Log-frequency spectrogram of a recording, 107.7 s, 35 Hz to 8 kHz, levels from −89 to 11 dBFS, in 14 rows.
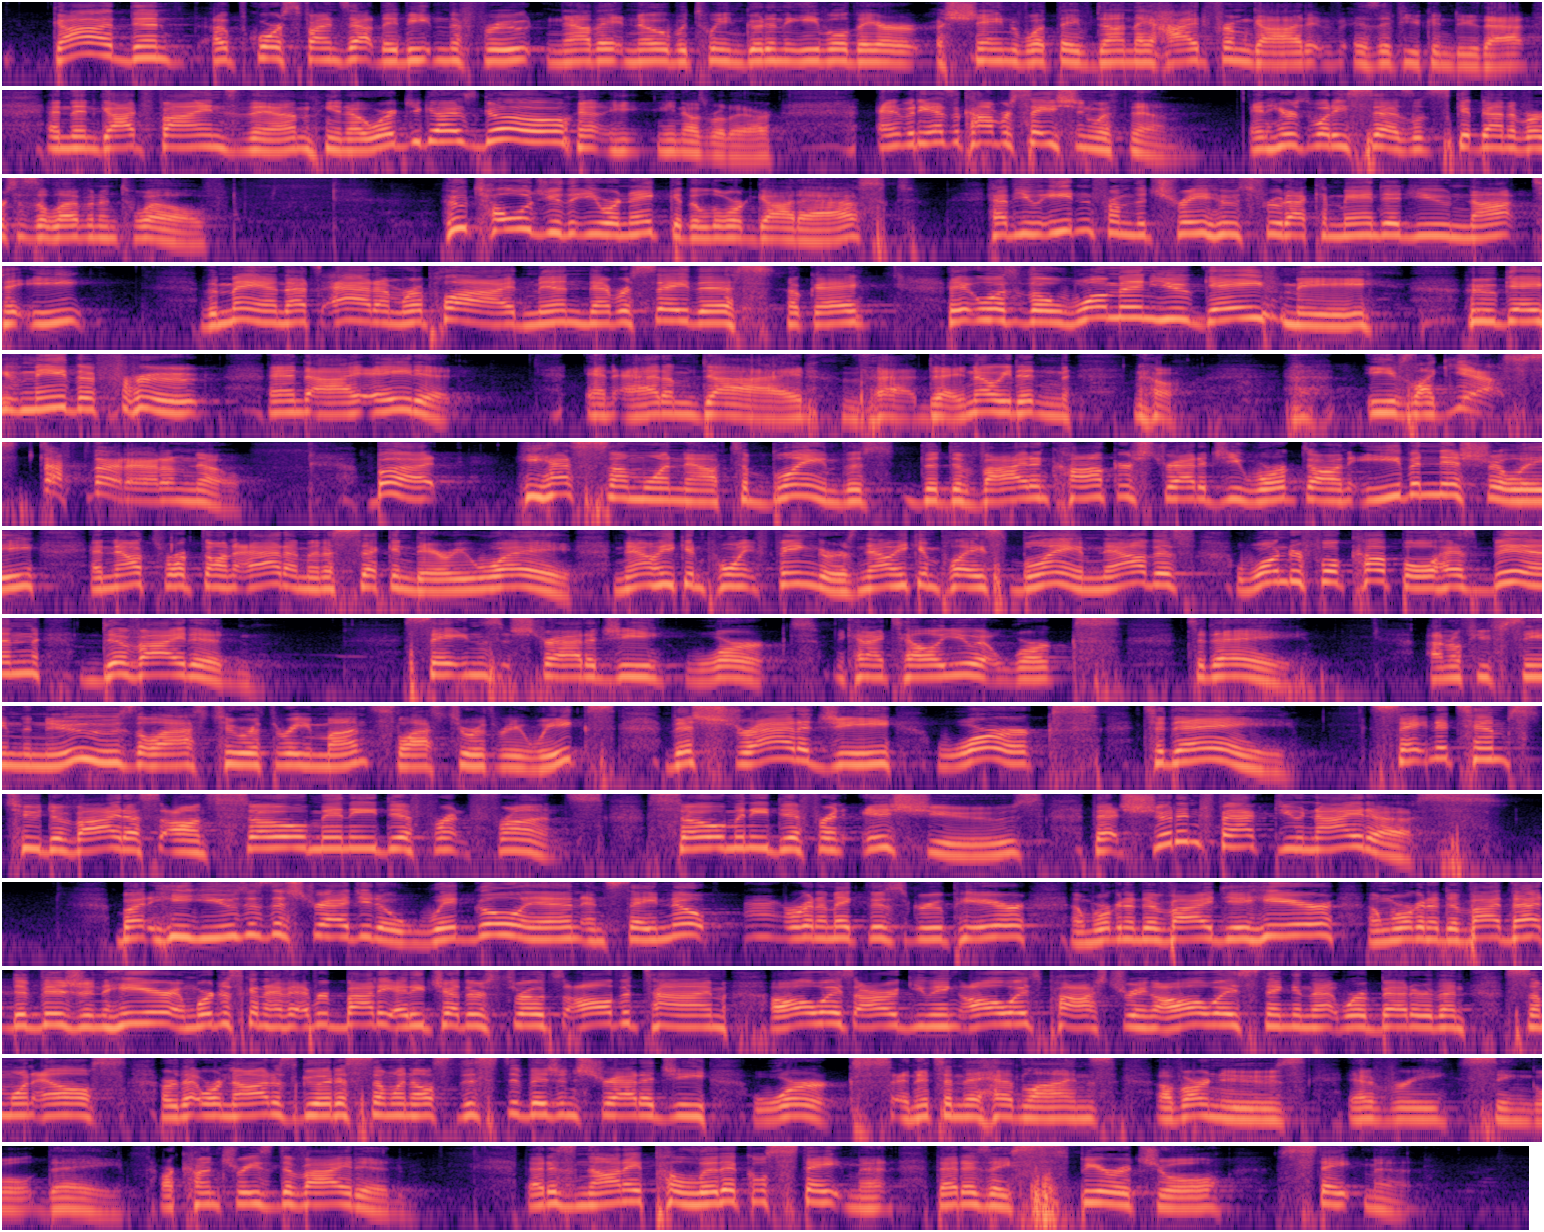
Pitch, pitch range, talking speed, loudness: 205 Hz, 180-225 Hz, 185 wpm, -14 LUFS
